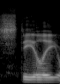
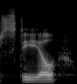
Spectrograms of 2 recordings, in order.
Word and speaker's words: Stele: That's a very important thing for you archaeologists, the Merneptah Stele or Steele or Stella. It's pronounced all three different ways.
